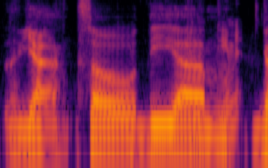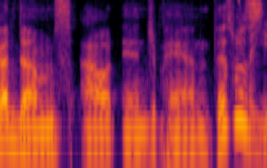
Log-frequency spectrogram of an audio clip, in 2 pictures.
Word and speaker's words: Gundam: Well, next up, I want to talk about what's this Gundam thing you're talking about in your leg? – So Gundams.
